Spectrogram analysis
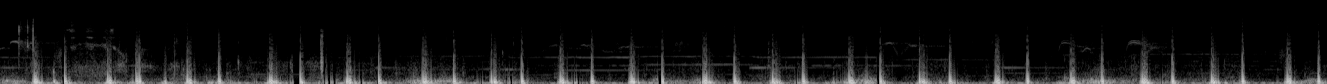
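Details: ASMR heartbeat-and-breathing compilation recording: steady low thumping heartbeat around 85 beats a minute with a faint hum behind it; normal heartbeat.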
